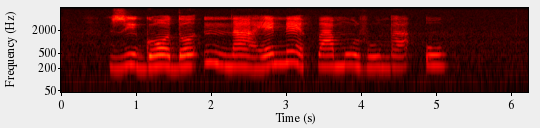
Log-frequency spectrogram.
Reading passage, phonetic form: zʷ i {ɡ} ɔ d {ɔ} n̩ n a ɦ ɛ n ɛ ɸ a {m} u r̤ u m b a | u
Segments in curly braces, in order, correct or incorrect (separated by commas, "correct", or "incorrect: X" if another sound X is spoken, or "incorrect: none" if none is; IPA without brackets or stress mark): correct, correct, correct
